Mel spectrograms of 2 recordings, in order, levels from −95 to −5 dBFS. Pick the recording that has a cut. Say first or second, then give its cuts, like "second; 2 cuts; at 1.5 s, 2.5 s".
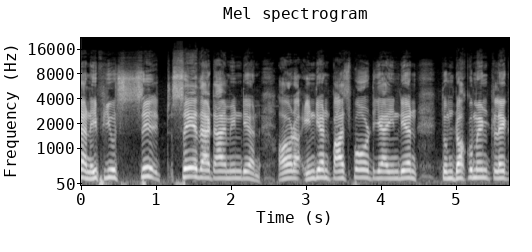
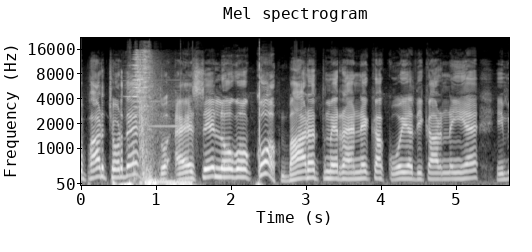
second; 2 cuts; at 0.9 s, 2.7 s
